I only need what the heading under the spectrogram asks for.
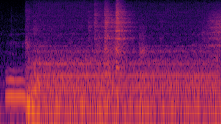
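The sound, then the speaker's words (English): A medical machine switches on with an abrupt, loud start, then settles into a steady, dense mechanical roar with a low whirring hum and a few brief rattling bursts, no voices. “You're going to hear this machine turn on now, okay? It makes a loud noise.”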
